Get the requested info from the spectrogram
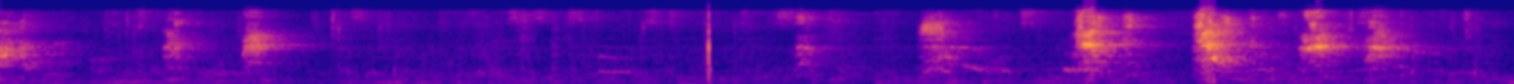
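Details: Boston Terrier puppies playing inside a tent, giving short sharp barks and yips in bursts, loudest and most frequent toward the end, with scuffling and a sharp click between calls.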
